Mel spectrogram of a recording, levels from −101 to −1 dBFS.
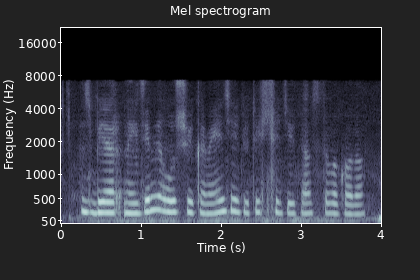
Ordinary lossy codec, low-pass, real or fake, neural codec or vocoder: MP3, 48 kbps; 7.2 kHz; fake; codec, 24 kHz, 1.2 kbps, DualCodec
